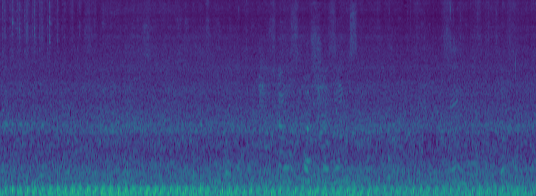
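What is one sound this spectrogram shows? Cars drive past on a street nearby.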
